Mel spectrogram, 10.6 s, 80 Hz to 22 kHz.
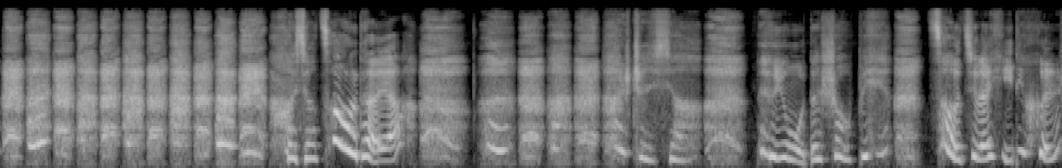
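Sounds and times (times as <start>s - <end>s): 
excited human panting: 0.0s - 2.9s, 4.0s - 6.3s, 7.0s - 7.5s
speech: 2.9s - 4.2s, 6.4s - 7.1s, 7.7s - 10.6s.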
